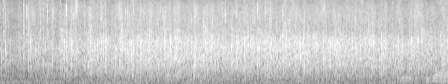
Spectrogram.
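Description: Audience applauding: the clapping builds up over the first second, then holds steady.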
